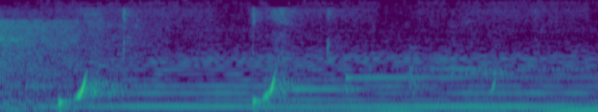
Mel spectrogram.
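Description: Falling water: two clear drips plop one after another about a second apart, each with a quick rising pitch, followed by fainter drops from water down at the bottom and a steady low hum underneath.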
